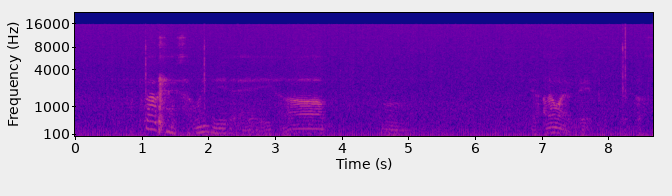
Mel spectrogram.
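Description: A man speaks briefly and casually, close to a microphone.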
